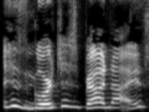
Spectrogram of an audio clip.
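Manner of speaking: ordinary talk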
